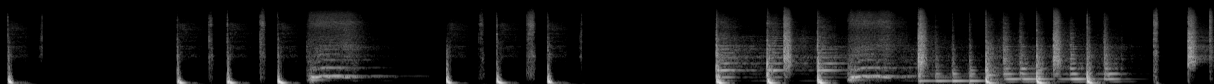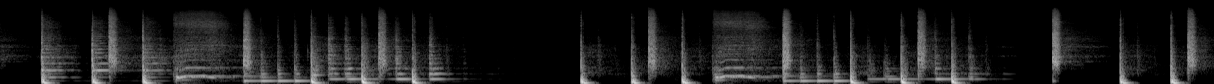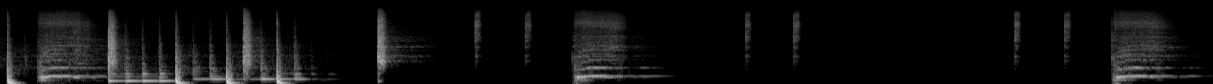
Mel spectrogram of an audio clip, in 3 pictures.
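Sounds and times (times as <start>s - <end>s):
drums: 0.0s - 0.4s, 1.8s - 3.1s, 4.5s - 5.8s, 7.2s - 8.6s, 9.2s - 16.5s, 18.0s - 19.4s, 20.0s - 21.9s, 22.7s - 24.7s, 25.4s - 27.3s, 28.1s - 28.4s.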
